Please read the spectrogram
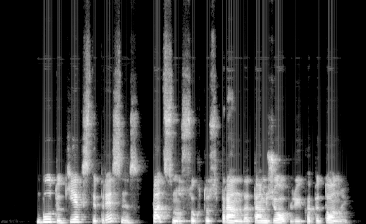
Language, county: Lithuanian, Kaunas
